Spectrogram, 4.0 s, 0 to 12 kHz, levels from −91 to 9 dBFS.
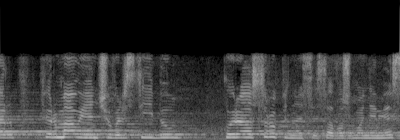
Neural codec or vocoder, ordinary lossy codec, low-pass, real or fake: none; MP3, 64 kbps; 7.2 kHz; real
